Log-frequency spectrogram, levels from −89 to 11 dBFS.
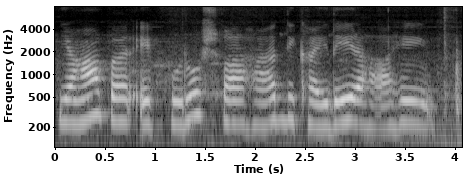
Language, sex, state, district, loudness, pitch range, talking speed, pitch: Hindi, female, Madhya Pradesh, Dhar, -16 LUFS, 220-245 Hz, 145 wpm, 225 Hz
